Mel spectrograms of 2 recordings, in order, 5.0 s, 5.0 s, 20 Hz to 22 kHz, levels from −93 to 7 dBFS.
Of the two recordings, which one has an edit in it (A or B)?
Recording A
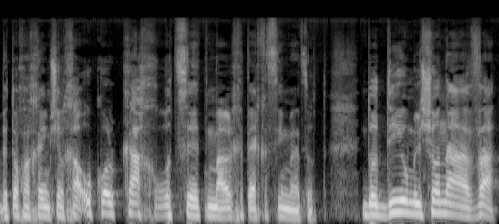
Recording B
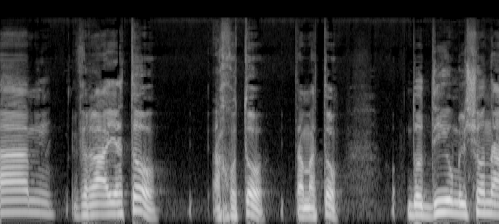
B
